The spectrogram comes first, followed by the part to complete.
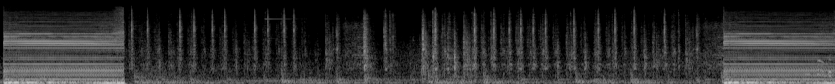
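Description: A short musical sting, then about six seconds of rapid, irregular typewriter key clacking, then another musical sting near the end.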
